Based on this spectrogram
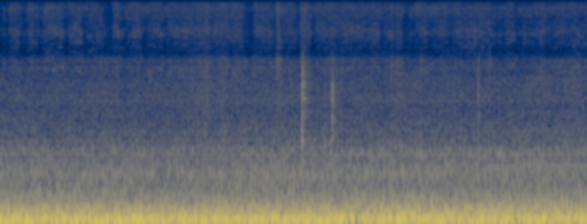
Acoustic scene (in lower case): bus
